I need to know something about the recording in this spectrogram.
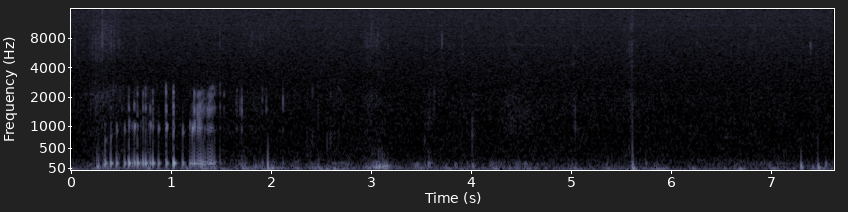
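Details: Stomach growling from hunger: a burst of low gurgling rumbles followed by quieter intermittent bubbling, normal borborygmi.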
